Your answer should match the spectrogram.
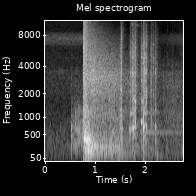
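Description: A single loud, close rifle shot from a lightweight Bergara rifle fired at man-size steel 1,000 yards away, with a sharp crack and long decaying roar, followed by a few softer clicks and rustles.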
